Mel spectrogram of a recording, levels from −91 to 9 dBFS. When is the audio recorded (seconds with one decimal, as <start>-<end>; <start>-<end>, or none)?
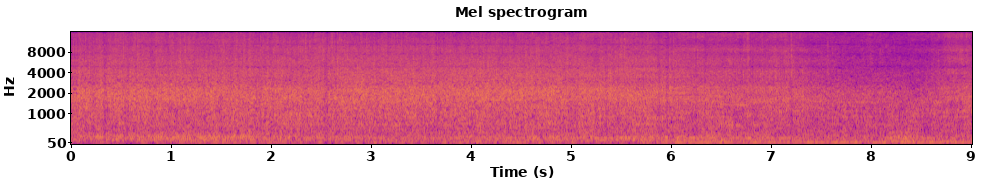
0.0-4.9; 7.5-8.3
